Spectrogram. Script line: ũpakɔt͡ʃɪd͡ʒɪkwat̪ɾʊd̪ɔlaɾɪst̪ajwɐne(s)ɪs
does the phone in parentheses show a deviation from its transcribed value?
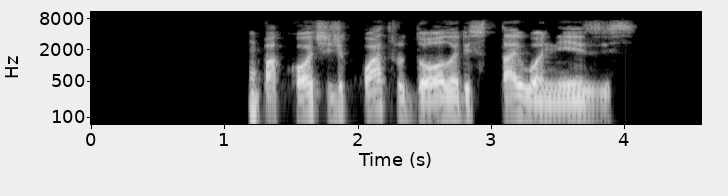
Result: yes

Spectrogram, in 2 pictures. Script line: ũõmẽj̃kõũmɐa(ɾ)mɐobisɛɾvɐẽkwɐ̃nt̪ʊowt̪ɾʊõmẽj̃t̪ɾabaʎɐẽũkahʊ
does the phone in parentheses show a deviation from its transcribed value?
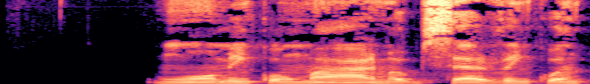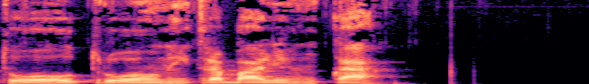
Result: no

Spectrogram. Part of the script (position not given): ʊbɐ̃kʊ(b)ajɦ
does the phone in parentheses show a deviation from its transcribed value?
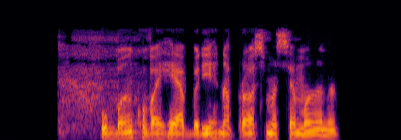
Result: yes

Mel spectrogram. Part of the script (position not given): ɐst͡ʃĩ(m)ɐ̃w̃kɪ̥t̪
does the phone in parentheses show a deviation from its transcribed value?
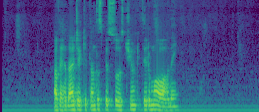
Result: yes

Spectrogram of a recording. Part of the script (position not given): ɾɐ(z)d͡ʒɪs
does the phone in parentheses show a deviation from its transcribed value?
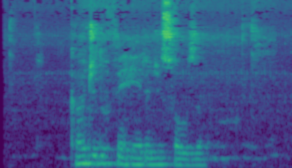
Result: yes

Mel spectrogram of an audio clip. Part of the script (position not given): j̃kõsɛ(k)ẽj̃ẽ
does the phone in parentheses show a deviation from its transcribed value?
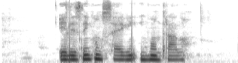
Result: yes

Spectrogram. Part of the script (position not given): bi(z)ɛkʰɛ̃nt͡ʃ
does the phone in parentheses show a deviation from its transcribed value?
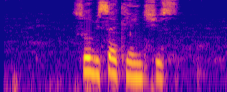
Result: yes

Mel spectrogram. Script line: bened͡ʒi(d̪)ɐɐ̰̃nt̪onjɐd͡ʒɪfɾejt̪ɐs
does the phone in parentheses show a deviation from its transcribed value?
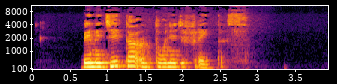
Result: yes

